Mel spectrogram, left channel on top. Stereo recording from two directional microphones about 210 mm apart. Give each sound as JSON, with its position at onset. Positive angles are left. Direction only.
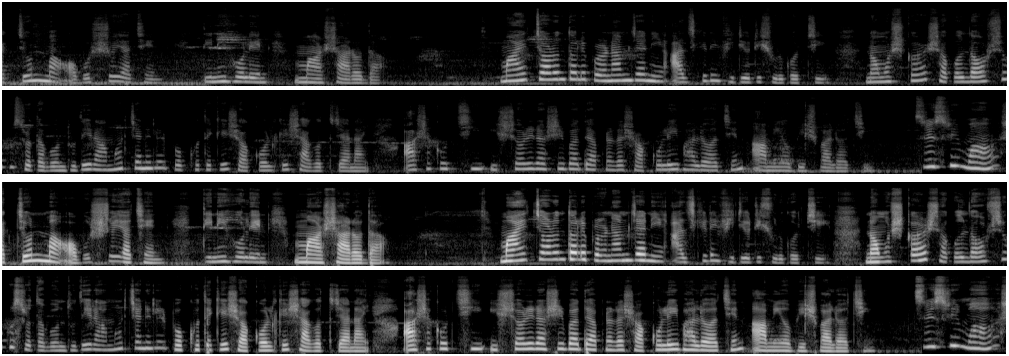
{"t": 0.0, "sound": "a woman's voice", "side_deg": -40}
{"t": 4.9, "sound": "speech", "side_deg": -40}
{"t": 8.6, "sound": "speech", "side_deg": -40}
